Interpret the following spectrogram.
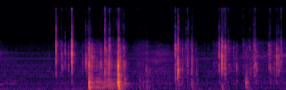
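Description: Clear plastic clamshell packages of wax bars being handled and shuffled: light plastic clicks and crinkles beginning almost a second in, with a longer rustle about a second and a half in.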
